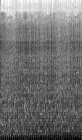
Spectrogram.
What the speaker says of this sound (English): flat shifting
